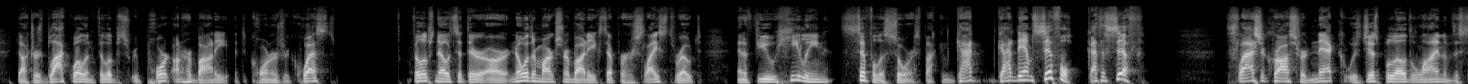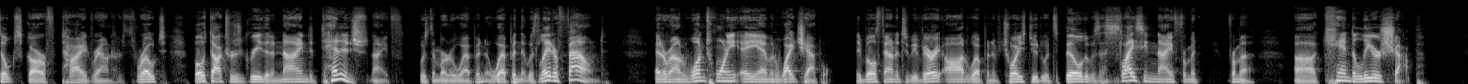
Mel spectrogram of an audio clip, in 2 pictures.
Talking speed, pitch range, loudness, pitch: 230 wpm, 105-135 Hz, -16 LUFS, 120 Hz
